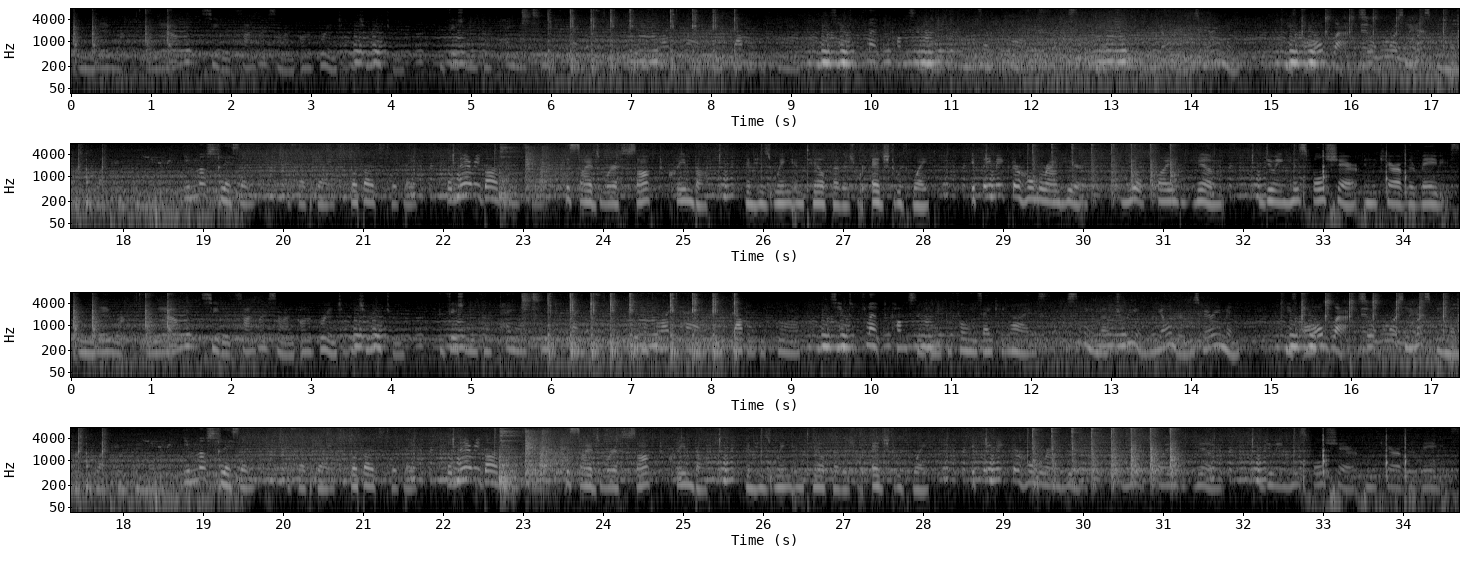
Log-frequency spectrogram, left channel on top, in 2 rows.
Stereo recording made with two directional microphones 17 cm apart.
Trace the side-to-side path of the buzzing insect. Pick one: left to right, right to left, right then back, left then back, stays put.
left then back.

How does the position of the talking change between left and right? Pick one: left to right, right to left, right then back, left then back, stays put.
right to left.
